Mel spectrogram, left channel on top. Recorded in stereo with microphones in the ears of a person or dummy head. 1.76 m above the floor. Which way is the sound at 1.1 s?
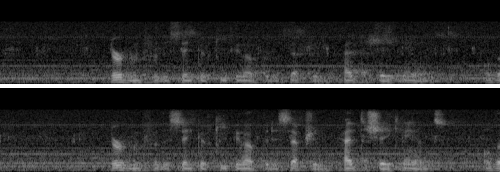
Centre (ahead or behind).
